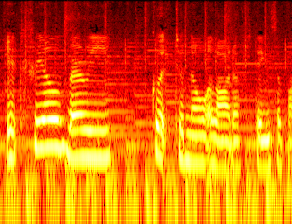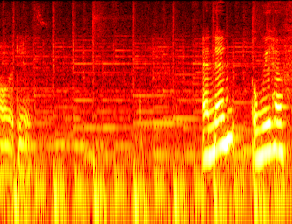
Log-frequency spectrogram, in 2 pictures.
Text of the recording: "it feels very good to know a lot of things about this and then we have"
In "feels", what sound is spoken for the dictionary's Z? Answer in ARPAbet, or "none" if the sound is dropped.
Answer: none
